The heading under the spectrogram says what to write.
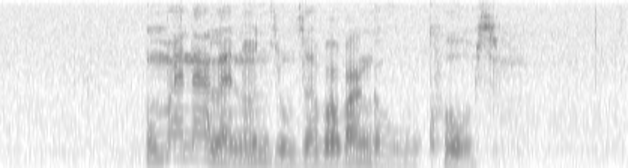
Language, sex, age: South Ndebele, male, 24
